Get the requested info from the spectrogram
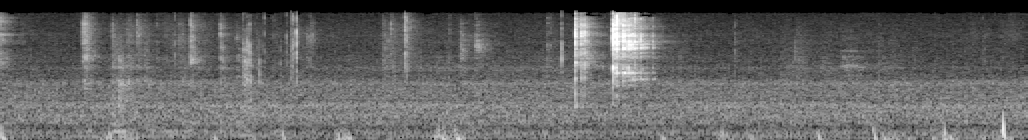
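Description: Small scissors snipping at a plastic snack packet, with the wrapper crinkling: a scatter of light clicks and short rustles, the loudest crackle about four seconds in.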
